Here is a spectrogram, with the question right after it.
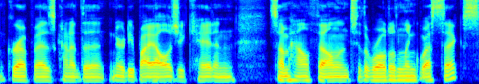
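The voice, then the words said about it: American accent. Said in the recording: “My accent does throw it off. I'm originally American, but moved over to the UK 9 years ago.”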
